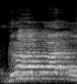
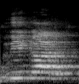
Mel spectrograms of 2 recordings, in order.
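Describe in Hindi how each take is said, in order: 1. पहला अक्षर "gra" की तरह बोला जाता है। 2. पहला अक्षर "gri" की तरह बोला जाता है। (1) "ये रा का रूप है" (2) "री का रूप है"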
